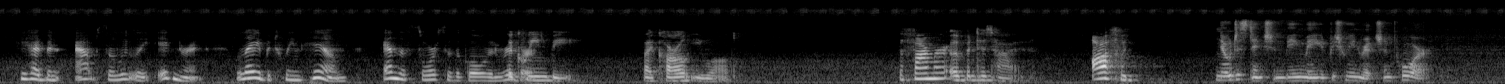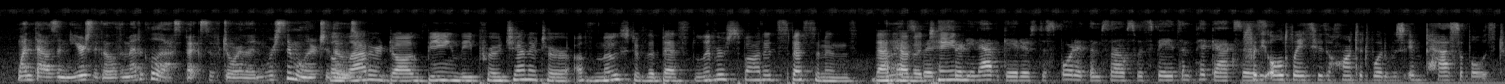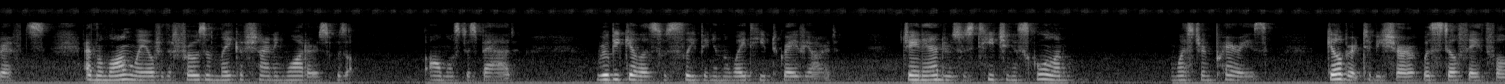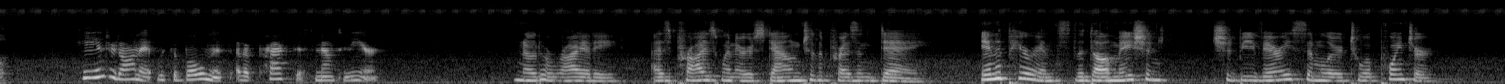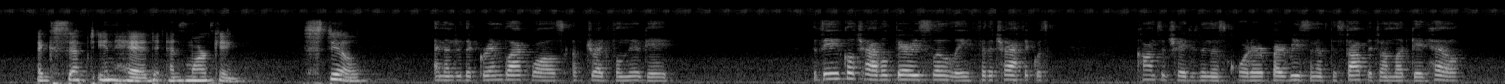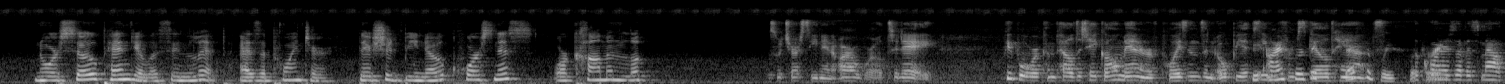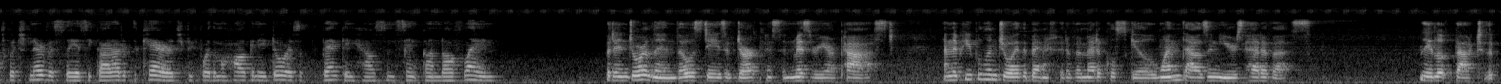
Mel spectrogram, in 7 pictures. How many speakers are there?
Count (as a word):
six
